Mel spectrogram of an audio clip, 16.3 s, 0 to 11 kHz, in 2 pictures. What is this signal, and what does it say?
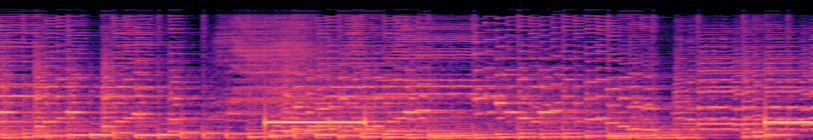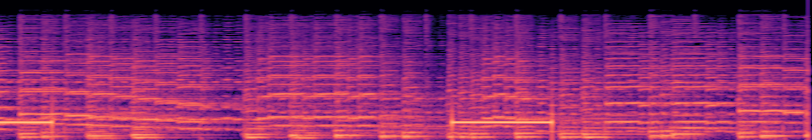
Ringback tone (Europe, 425 Hz).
